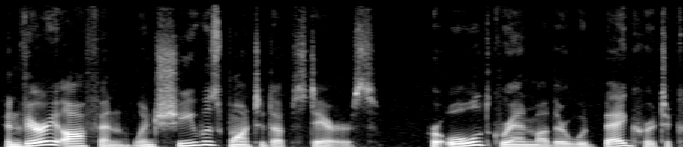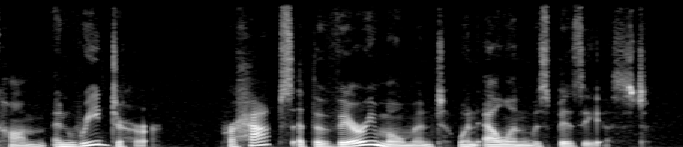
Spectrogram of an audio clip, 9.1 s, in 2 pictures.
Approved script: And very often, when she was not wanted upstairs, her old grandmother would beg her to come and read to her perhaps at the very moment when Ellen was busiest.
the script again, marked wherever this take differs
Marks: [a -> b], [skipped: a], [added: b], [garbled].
And very often, when she was [skipped: not] wanted upstairs, her old grandmother would beg her to come and read to her perhaps at the very moment when Ellen was busiest.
